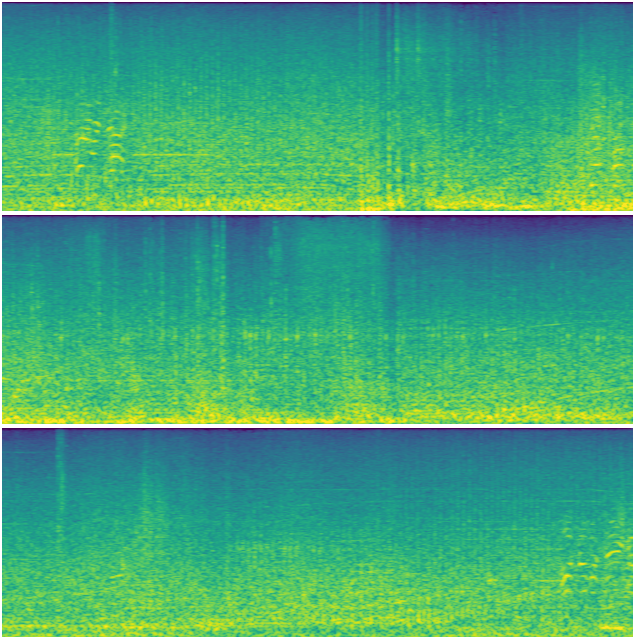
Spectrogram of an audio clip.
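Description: Sustained machine-gun fire in a combat video game, loud and unbroken for the whole stretch, with explosions and rumbling battle noise mixed in and voices shouting over it.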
